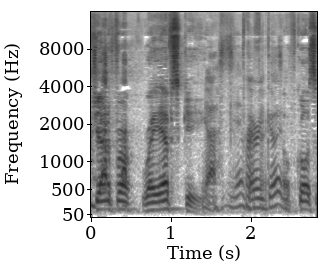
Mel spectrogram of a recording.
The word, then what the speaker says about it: Rajewski: program development and I'm not gonna say your name wrong I'm gonna say it right Jennifer Rea F ski yeah very good of course if you look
